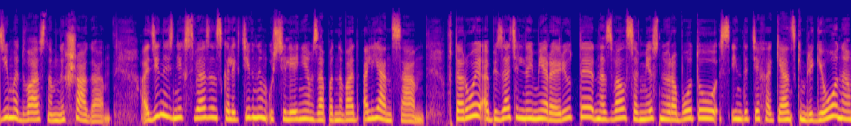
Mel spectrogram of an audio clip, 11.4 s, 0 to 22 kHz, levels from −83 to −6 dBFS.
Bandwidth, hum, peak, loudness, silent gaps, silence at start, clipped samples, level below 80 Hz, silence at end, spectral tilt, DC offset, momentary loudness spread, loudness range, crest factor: 13.5 kHz; none; -6 dBFS; -17 LUFS; none; 0 s; under 0.1%; -56 dBFS; 0 s; -4.5 dB/octave; under 0.1%; 6 LU; 2 LU; 10 dB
